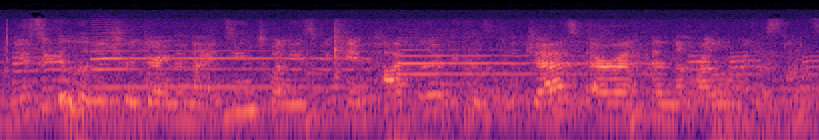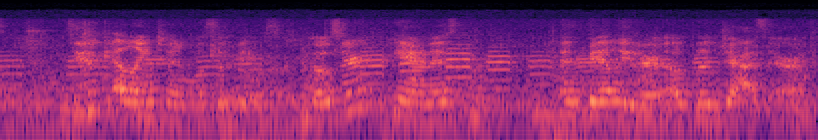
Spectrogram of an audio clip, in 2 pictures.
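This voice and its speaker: A woman's voice: a little high, quick pace. A young woman reading a scripted informational narration. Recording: echoey distant mic, loud music. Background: loud instrumental music.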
